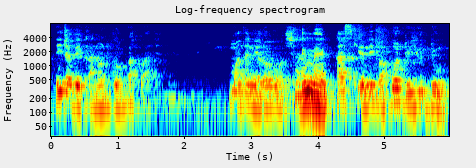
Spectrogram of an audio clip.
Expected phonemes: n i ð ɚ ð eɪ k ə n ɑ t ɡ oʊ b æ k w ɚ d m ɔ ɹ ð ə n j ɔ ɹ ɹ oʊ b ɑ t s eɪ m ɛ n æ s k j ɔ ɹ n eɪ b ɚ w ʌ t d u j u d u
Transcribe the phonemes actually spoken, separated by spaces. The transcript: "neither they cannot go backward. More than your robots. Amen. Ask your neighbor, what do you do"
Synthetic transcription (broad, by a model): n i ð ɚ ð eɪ k ə n ɑ t ɡ oʊ b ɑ k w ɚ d m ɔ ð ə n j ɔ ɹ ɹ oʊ ɑ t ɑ eɪ m ɛ n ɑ s k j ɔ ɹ n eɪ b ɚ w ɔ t d u j u d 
